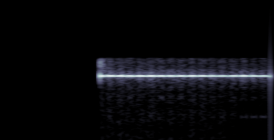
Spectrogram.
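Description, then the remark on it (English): After a moment of silence, a bell is struck once and rings out with a bright, high, clear tone that holds steady and loud to the end, with no voices. “So whenever you feel that coming up, hear that bell.”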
